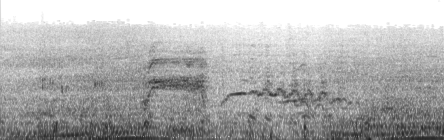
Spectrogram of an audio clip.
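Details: Young stallion, two years old, from Dăneștii Chioarului in Maramureș, lets out a brief shrill whinny followed by a lower, wavering neigh over steady low rumbling background noise and occasional voices.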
